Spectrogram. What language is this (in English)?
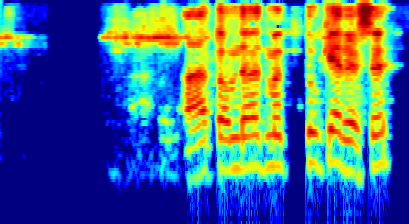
Gujarati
